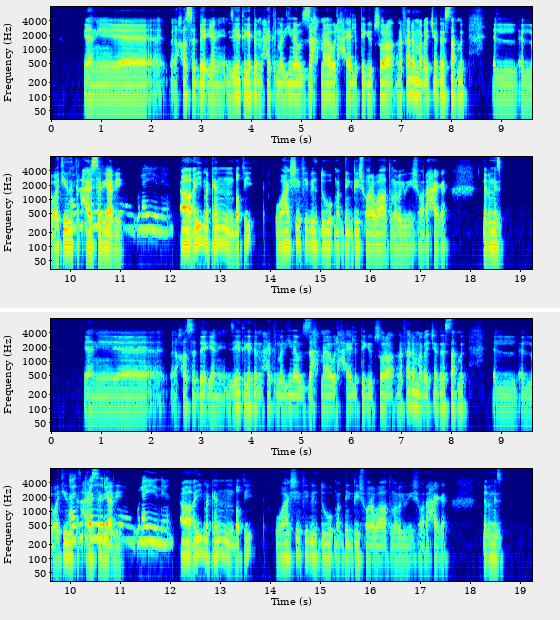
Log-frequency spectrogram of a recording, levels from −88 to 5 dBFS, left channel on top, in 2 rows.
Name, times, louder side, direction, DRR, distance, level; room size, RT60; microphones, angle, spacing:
voice 1, 0.7-11.0 12.2-13.6 14.1-18.6, left 6 dB, 55° left, 0.3 m, -30 dB
voice 2, 10.0-12.1 14.8-15.0, right 5 dB, 65° right, 0.3 m, -33 dB
5.3 x 2.4 x 3.0 m
head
